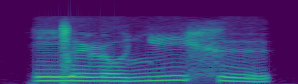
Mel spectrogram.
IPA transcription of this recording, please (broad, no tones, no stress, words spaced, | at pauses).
ŋ͡ǀɨɭoʎi xɨ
